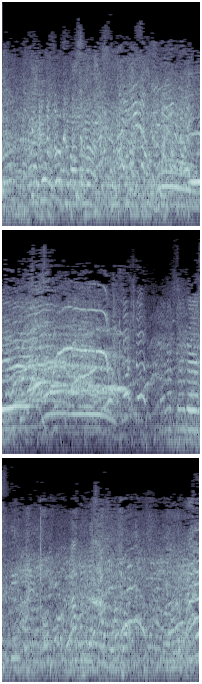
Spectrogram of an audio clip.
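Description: A crowd of teenage girls shrieks and cheers excitedly nearby.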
